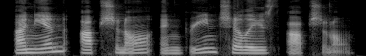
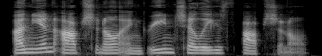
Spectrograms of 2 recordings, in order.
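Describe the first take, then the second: No difference in how they are said.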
